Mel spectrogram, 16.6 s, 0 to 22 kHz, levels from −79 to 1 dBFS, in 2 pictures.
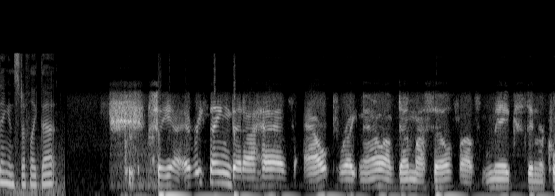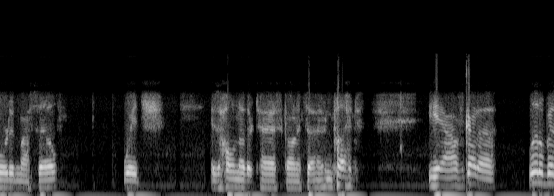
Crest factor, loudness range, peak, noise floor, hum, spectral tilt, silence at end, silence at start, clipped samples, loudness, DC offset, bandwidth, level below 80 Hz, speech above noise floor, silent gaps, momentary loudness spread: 16 dB; 3 LU; -6 dBFS; -59 dBFS; none; -6 dB/octave; 0 s; 0 s; under 0.1%; -21 LUFS; under 0.1%; 8.2 kHz; -52 dBFS; 39 dB; none; 11 LU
